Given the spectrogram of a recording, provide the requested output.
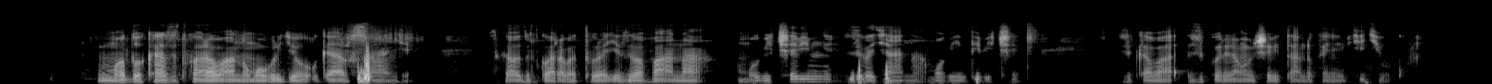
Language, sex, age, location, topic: Kinyarwanda, male, 18-24, Kigali, finance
